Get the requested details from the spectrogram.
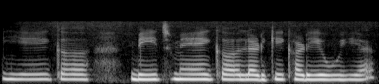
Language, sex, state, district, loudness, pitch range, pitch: Hindi, female, Gujarat, Valsad, -13 LUFS, 225-235 Hz, 230 Hz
